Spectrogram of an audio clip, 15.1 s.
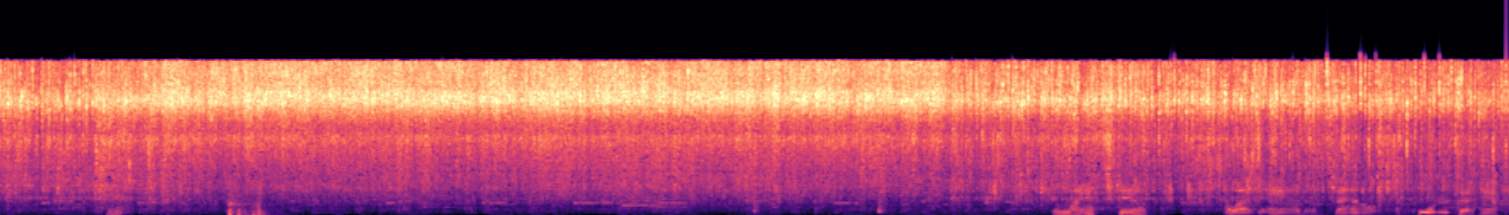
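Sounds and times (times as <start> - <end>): food sizzling in hot oil: 0.0 - 15.0
wooden spoon stirring: 0.0 - 15.0.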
